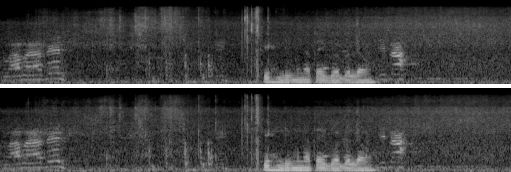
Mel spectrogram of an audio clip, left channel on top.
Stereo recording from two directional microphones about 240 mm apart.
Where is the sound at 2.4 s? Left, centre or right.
Centre.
